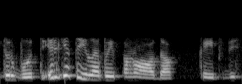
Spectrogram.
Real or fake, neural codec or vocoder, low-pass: real; none; 3.6 kHz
